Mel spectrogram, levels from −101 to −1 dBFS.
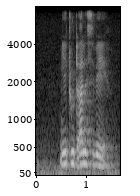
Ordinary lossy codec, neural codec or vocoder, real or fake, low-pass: none; none; real; 7.2 kHz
